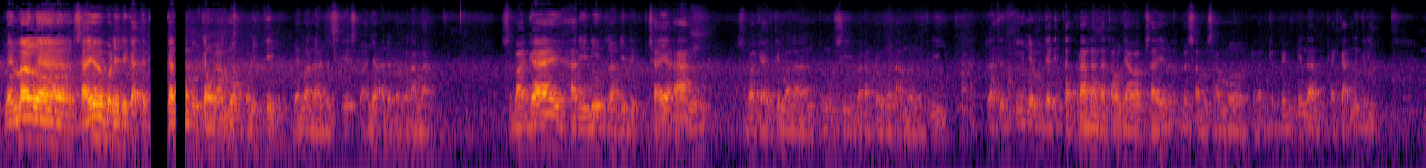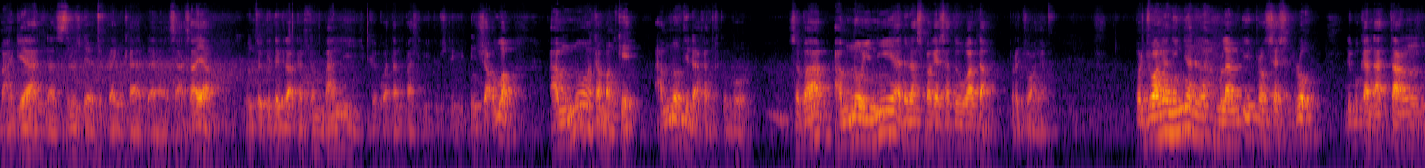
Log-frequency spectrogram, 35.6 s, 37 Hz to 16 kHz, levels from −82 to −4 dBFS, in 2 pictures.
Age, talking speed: 30-49, 130 wpm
